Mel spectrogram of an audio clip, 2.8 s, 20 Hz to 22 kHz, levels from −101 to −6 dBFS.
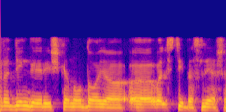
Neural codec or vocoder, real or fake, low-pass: none; real; 5.4 kHz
